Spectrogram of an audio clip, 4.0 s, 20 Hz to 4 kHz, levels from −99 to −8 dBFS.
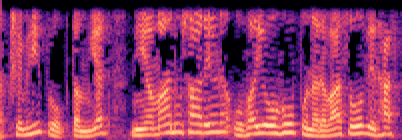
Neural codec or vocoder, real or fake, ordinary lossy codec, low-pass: none; real; none; 3.6 kHz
